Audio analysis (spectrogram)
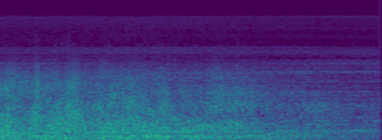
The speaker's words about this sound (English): If the plane moves faster than the speed of sound, it creates a bow shock. People on the ground can hear the combination of those sound waves as the bow shock passes in front of them in the form of a sonic boom.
